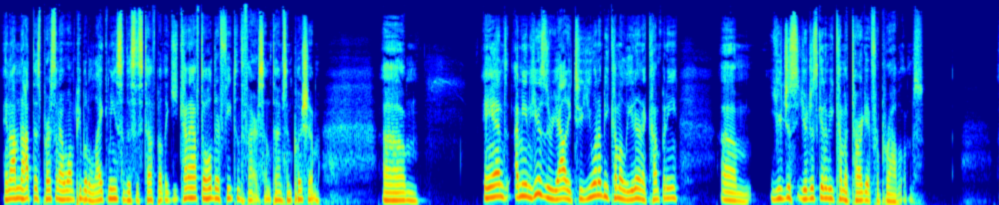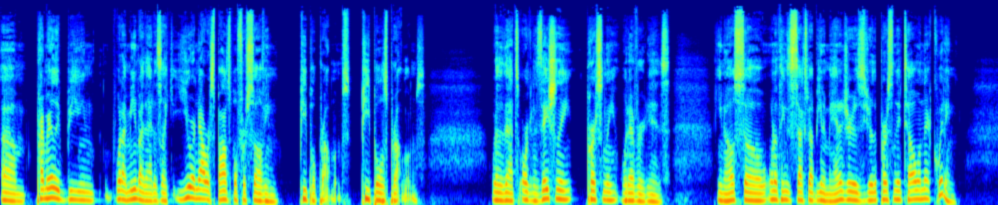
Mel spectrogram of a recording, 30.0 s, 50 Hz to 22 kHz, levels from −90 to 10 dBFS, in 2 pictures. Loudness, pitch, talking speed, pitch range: -18 LUFS, 160 Hz, 220 wpm, 145-175 Hz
